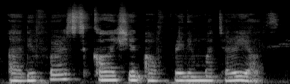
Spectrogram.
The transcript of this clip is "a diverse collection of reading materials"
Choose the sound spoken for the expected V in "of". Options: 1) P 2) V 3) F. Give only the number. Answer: 1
